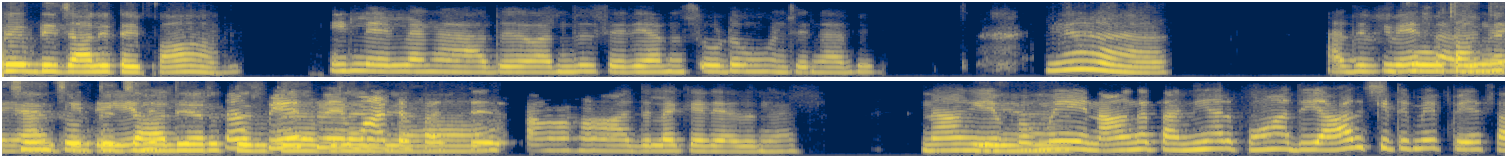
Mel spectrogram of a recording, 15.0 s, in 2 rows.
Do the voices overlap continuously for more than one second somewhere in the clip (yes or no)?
yes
